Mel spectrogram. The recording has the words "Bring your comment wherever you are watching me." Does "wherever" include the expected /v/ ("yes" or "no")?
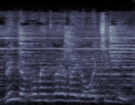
no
